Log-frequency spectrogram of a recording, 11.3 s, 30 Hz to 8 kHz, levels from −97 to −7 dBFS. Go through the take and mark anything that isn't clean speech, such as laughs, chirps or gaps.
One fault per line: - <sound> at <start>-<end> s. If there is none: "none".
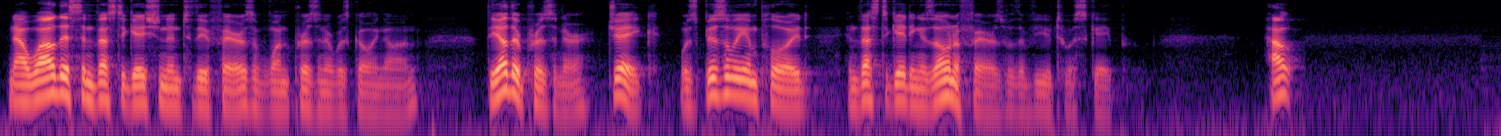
none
